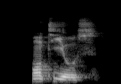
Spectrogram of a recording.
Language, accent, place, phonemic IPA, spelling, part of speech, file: French, France, Lyon, /ɑ̃.ti.os/, antihausse, adjective, LL-Q150 (fra)-antihausse.wav
- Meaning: anti-inflationary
